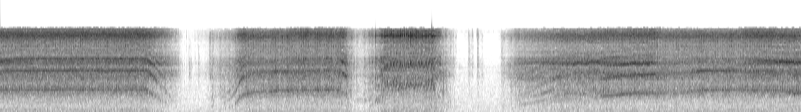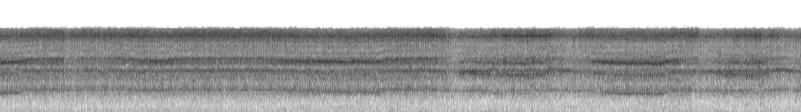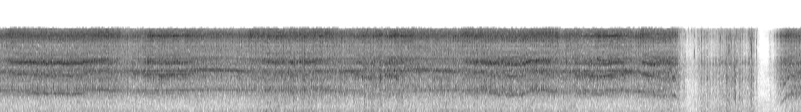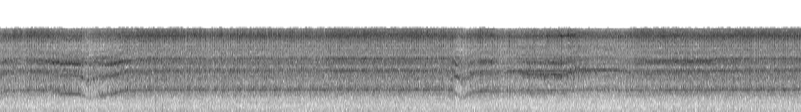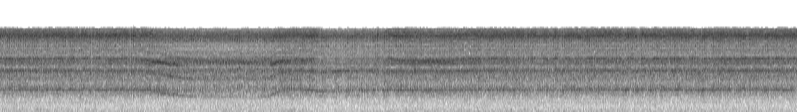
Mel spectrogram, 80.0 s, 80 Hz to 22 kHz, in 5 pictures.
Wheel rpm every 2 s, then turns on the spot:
230, 140, 130, 150, 70, 100, 200, 220, 230, 230, 230, 220, 230, 220, 220, 220, 220, 220, 230, 220, 220, 220, 190, 50, 200, 210, 230, 240, 230, 220, 230, 230, 230, 230, 200, 230, 230, 230, 230, 230.
6-10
